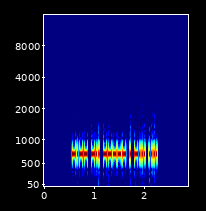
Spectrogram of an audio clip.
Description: Morse code, heard as a keyed tone, about 52 wpm, 700 Hz. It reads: YD0EBH
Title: DXCC-100 Call Signs - 6 Characters - 50wpm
